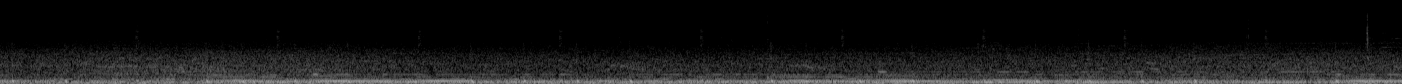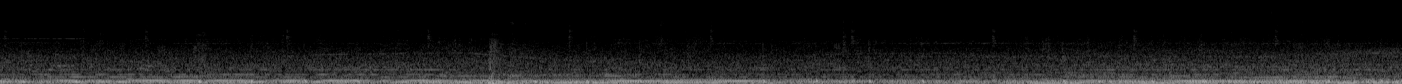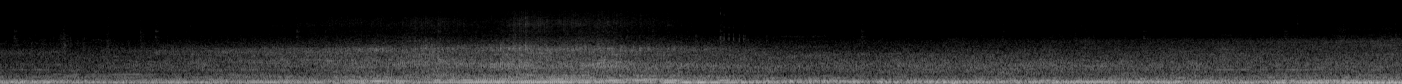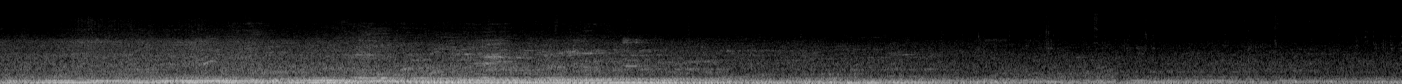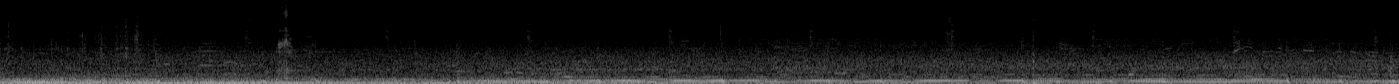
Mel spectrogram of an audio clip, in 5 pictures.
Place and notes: Outside of Rendezvous Bar, pedestrians walking and faint music can be heard. Recorded with ZOOM H4N Pro with a dead cat.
